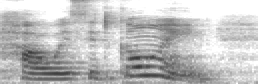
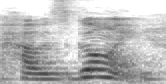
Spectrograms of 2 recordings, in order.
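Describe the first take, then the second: First: Each word is pronounced clearly and separately. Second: The words are smashed together into one reduced chunk. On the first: "the phrase" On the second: "sounds more like"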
